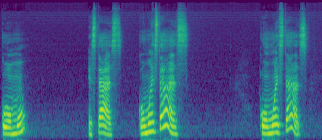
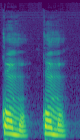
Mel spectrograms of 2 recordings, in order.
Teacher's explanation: the O in Spanish is cerrada, meaning it's closed.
